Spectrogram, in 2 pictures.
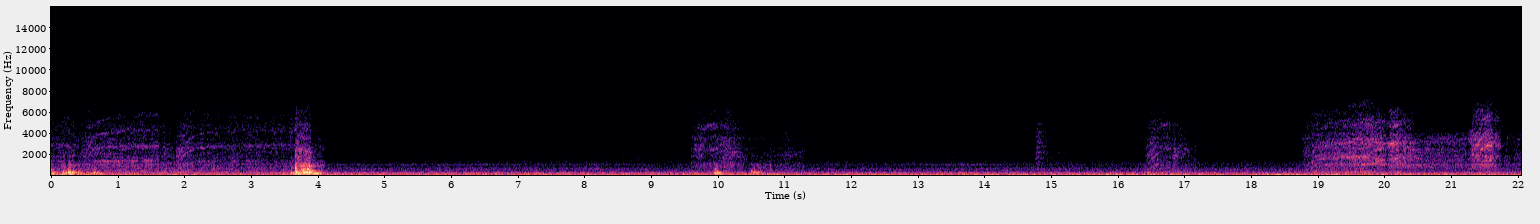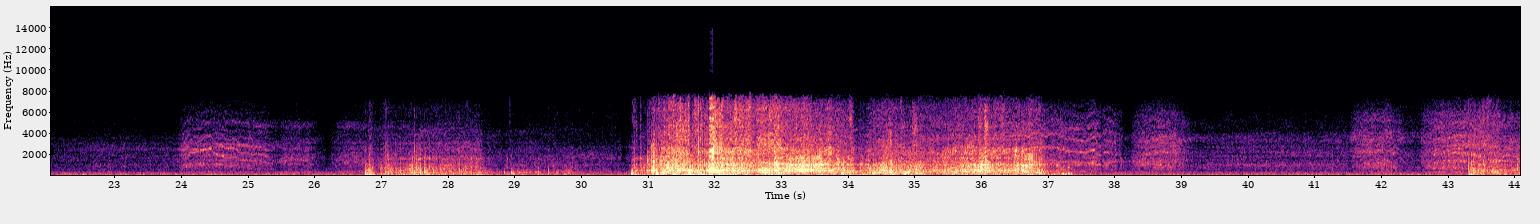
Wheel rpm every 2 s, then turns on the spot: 0, 0, 0, 0, 0, 0, 0, 0, 0, 0, 0, 0, 0, 0, 0, 0, 0, 0, 0, 0, 0, 0.
none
